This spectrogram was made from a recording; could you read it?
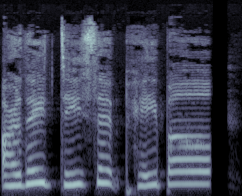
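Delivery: stretched-vowel Southern drawl. Quoting a favorite line a woman keeps saying, imitating drawn-out vowels. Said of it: "the way she draws out all the vowels".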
